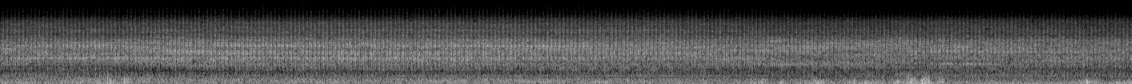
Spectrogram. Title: Mitsubishi Pajero 3.2 diesel (4M41) engine completely rebuilt, strange noise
